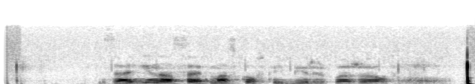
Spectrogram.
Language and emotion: Russian, neutral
